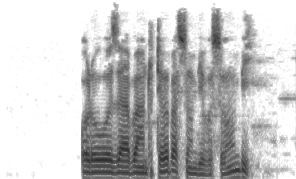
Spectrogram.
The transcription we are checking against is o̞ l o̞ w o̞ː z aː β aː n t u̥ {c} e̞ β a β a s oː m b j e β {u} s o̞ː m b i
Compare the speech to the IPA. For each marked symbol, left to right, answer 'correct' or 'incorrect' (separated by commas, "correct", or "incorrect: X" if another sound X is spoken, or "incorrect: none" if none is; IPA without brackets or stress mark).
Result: incorrect: t, correct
